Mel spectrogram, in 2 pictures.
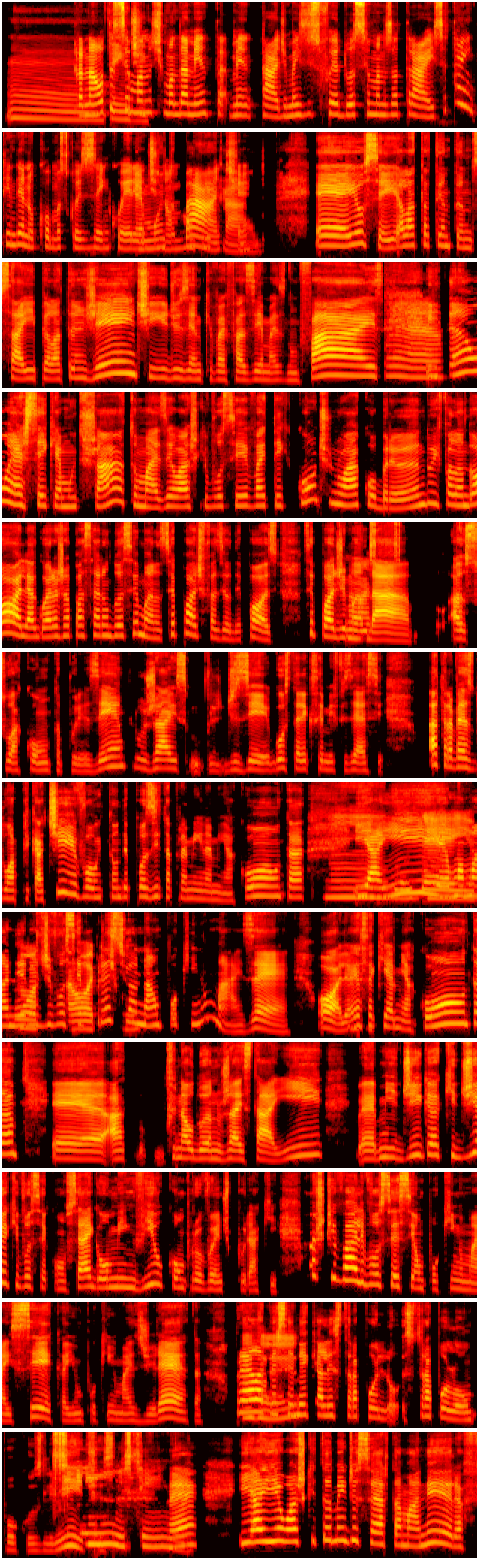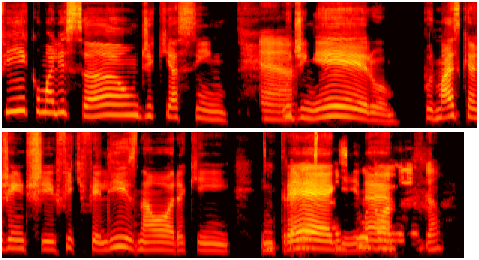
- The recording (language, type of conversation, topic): Portuguese, advice, Como posso estabelecer limites com um amigo que pede favores demais?
- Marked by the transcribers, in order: tapping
